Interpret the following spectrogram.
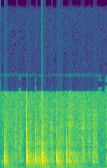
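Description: Chalk writing on a blackboard: a run of short, scratchy strokes as a word is written out.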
